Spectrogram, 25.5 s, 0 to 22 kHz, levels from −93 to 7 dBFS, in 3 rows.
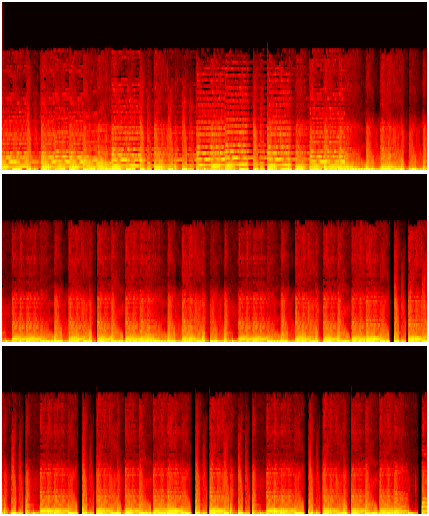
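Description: Nothing in this recording stands out as a technical problem; the audio simply runs along without anything going wrong along the way.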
